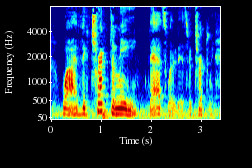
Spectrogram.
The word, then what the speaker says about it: vitrectomy: is called victron tonomy v ah the spelling VI t r e c t o m y I'm not a doctor so I cannot pronounce all these but I did have this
